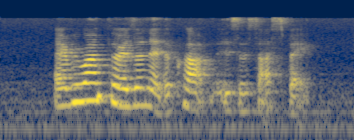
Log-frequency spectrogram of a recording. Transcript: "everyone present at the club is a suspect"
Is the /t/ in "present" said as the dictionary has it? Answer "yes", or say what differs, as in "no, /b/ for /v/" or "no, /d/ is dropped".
no, /t/ is dropped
